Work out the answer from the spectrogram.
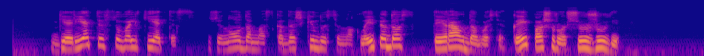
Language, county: Lithuanian, Tauragė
